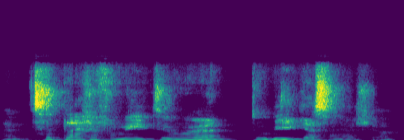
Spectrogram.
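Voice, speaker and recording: A man's voice: mid-range voice, little pitch movement, a little fast, a little mellow. A man talking conversationally as an interview guest on a podcast, recorded in an echoey room. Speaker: podcast guest, software entrepreneur.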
